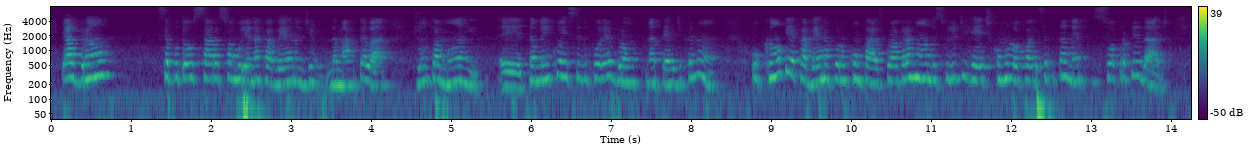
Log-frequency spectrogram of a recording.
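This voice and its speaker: Audible room echo surrounds a woman speaking at a moderate pace in a high pitch, with ordinary pitch variation. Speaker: bible teacher. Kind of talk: bible study reading and commentary. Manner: halting, self-correcting.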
